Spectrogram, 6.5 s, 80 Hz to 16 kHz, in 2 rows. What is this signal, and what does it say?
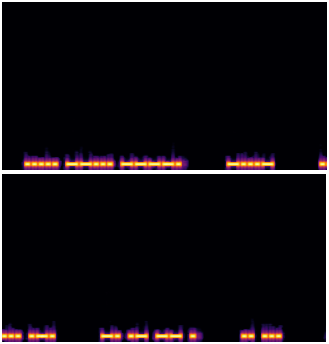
Morse code, heard as a keyed tone, about 33 wpm, 700 Hz. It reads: 579 <BT> HR NAME IS
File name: UK MASTER QSOs TRAINING / 35WPM / UK MASTER QSOs 0036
